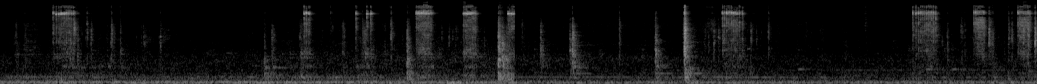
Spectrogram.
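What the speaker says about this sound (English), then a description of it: "Got a 7mm Allen for this. So we're just going to unbolt both of these." Ratchet driving a 7mm Allen bit to unbolt the brake caliper bolts on a Ford Expedition, heard as bursts of close, quiet clicking that stop and start over a faint background with no talk.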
